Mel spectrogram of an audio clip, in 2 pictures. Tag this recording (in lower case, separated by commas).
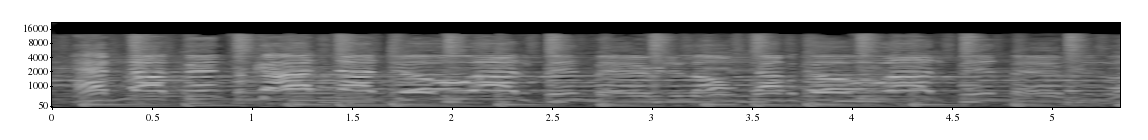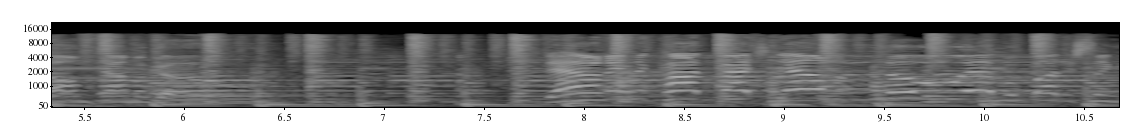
music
